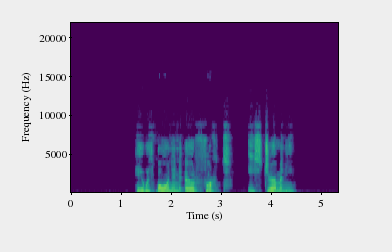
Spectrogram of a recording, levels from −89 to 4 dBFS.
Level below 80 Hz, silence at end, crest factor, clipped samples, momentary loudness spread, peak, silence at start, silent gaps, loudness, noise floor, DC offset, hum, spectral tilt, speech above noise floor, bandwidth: -70 dBFS; 0.9 s; 18 dB; under 0.1%; 14 LU; -8 dBFS; 1.3 s; none; -24 LUFS; -86 dBFS; under 0.1%; none; -3.5 dB/octave; 63 dB; 9.6 kHz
